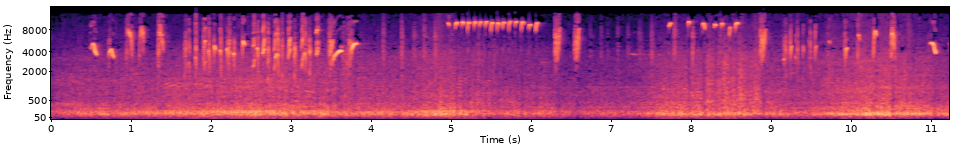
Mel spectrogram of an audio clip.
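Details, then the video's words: Caged konin singing energetically in a chattering style: sharp high chirps, quick downward whistles and a rapid trill burst, over a steady low hum and background noise. "KONIN SUPER GACOR"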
